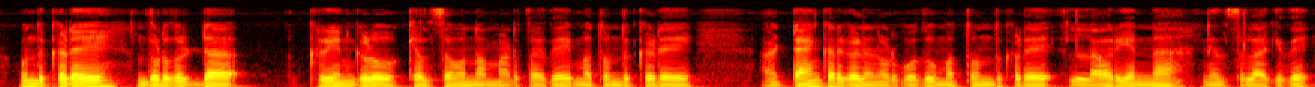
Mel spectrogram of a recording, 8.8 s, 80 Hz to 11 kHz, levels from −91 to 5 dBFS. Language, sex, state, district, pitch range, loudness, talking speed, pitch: Kannada, male, Karnataka, Mysore, 100-110 Hz, -24 LUFS, 125 wpm, 100 Hz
